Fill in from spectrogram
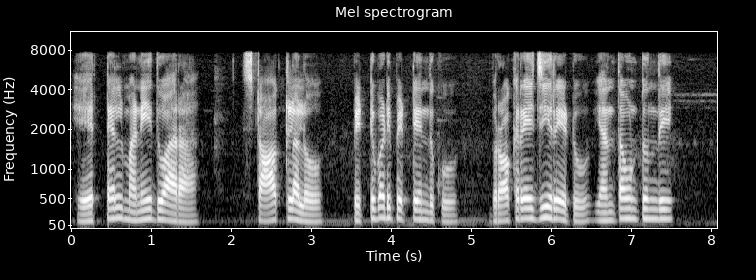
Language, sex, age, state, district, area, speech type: Telugu, male, 18-30, Andhra Pradesh, Eluru, rural, read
